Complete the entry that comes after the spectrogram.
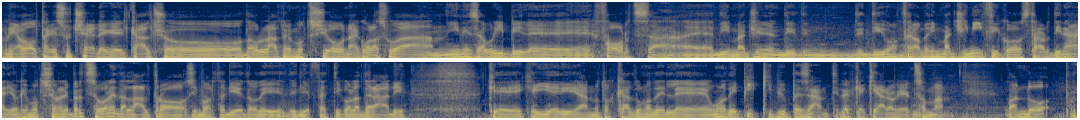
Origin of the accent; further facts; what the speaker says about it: Rome, Lazio, Italy; Da romano mi fa dolore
